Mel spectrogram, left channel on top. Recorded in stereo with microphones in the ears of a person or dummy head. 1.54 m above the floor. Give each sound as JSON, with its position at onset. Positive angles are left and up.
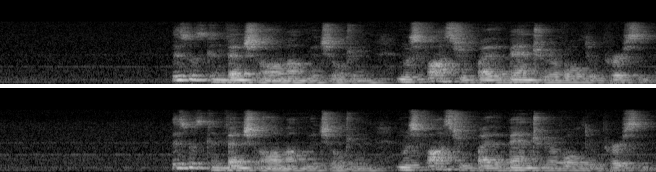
{"t": 1.7, "sound": "a man speaking", "side_deg": -35, "distance_m": 0.7}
